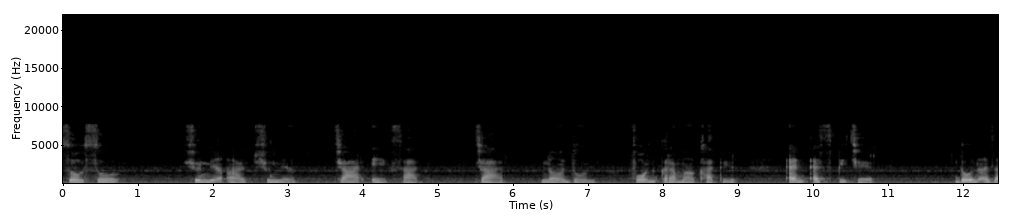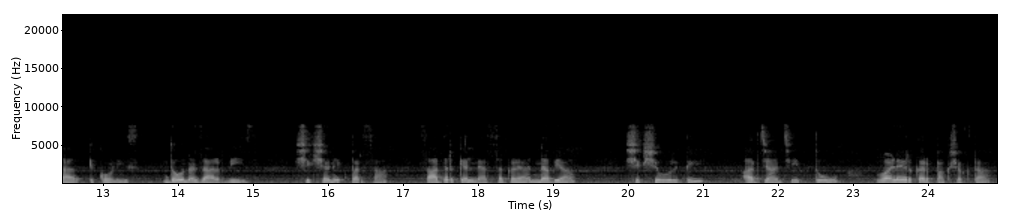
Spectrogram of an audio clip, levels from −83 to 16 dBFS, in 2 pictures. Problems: constant background noise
